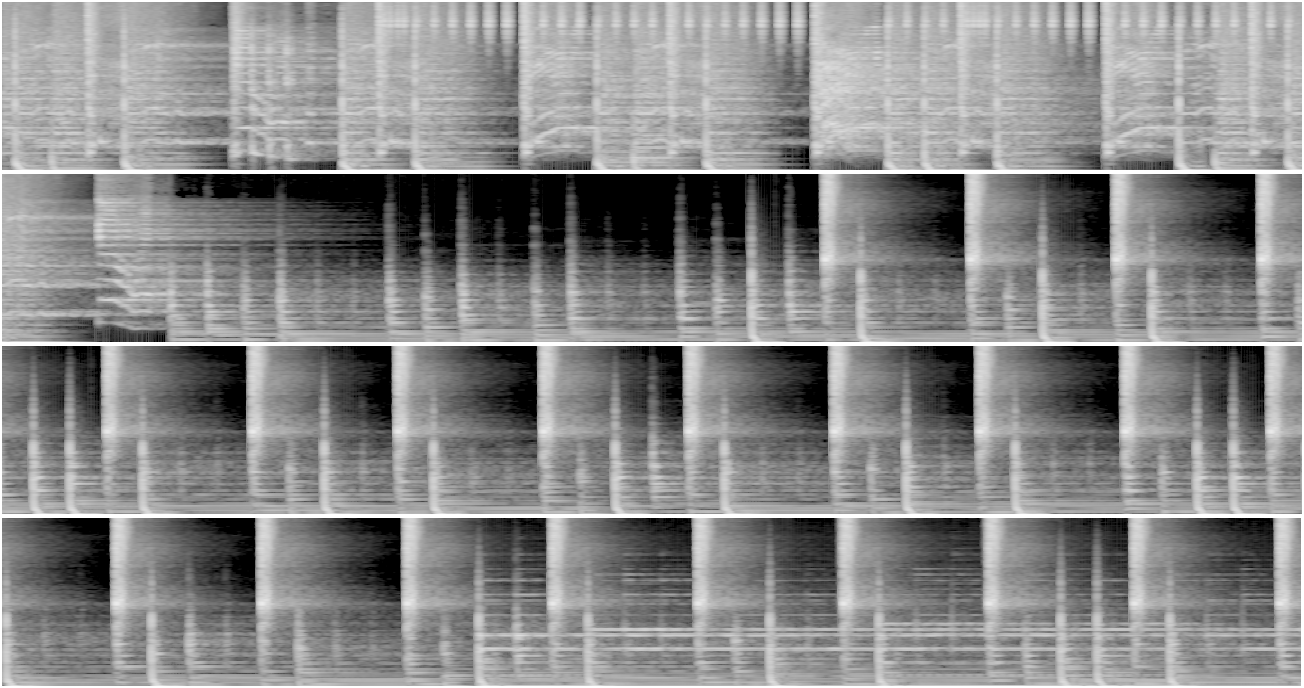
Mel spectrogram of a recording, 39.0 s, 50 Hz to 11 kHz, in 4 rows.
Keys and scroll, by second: 4.6 5, 5.0 Return, 5.5 space, 9.1 f, 10.6-11.8 typing, 12.8-14.4 typing, 15.9 5, 16.1 Return, 16.3 space, 21.7 r, 23.1 space, 23.4 p, 28.8 space, 29.5 m, 30.6 space, 30.9 p, 33.1 2, 33.4 Return, 37.8 space.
